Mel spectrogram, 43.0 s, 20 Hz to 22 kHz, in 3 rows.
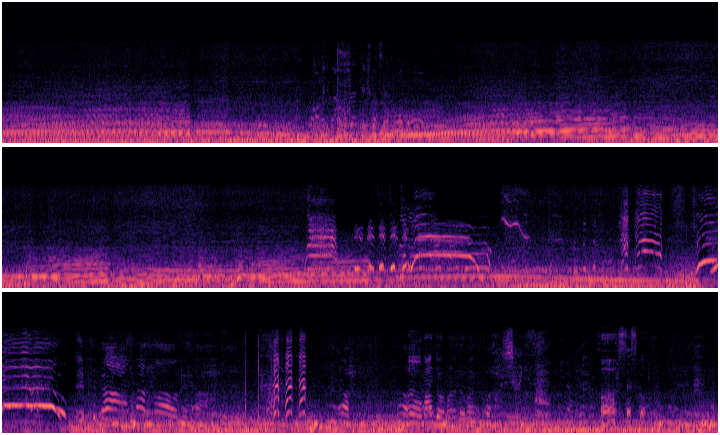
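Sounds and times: car engine revving: 0.0 - 42.9.

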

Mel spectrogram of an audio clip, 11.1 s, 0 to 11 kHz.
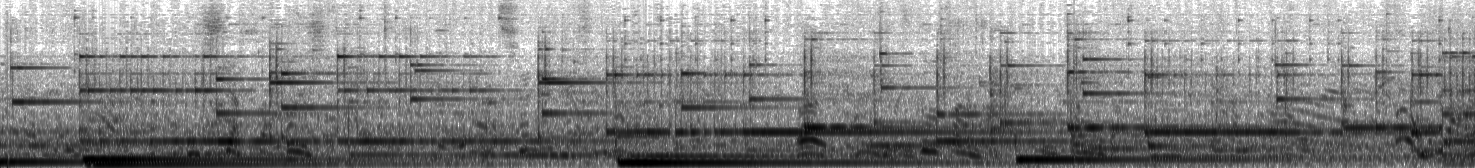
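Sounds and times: hanging chimes ringing: 0.0 - 11.0.

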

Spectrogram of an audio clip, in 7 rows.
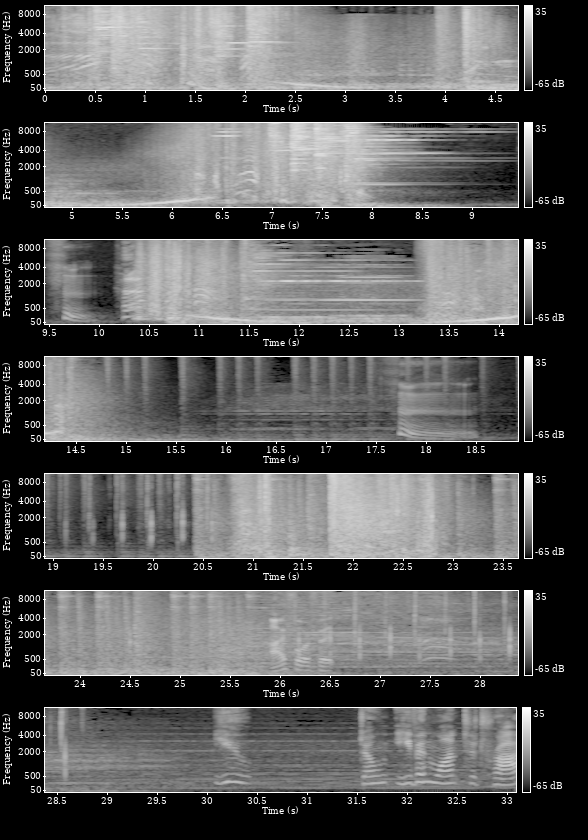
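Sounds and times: hits and metallic clangs: 0.2 - 2.8, 6.1 - 9.1.

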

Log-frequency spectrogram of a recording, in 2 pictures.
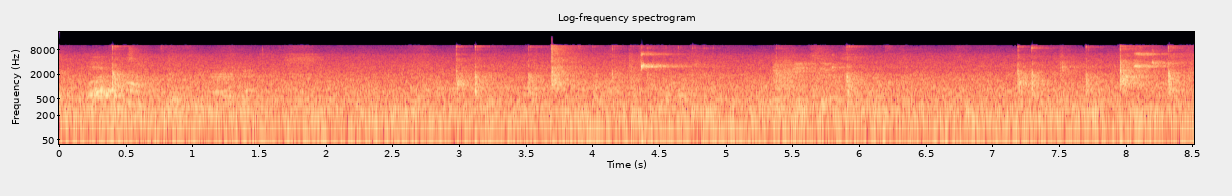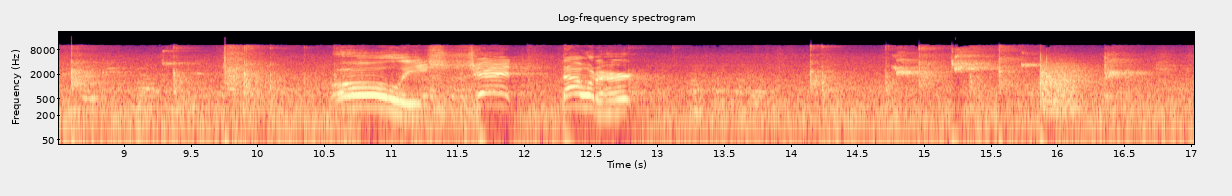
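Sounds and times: table tennis ball clicking: 7.2 - 10.3
man shouting: 10.6 - 13.0.

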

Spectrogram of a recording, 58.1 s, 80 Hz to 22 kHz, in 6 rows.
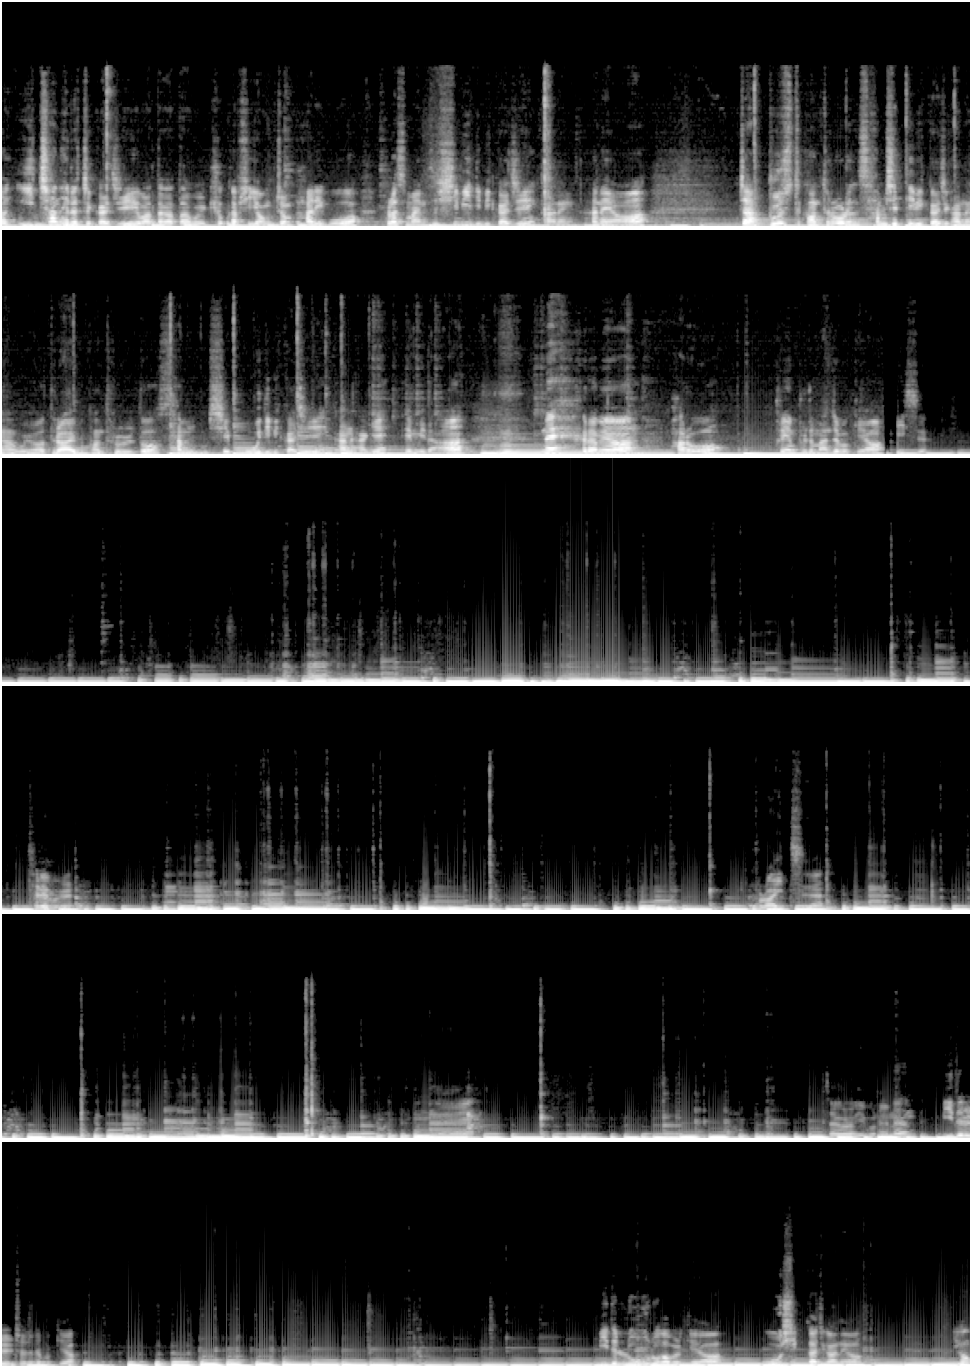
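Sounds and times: electric bass guitar riff: 0.0 - 58.0.

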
